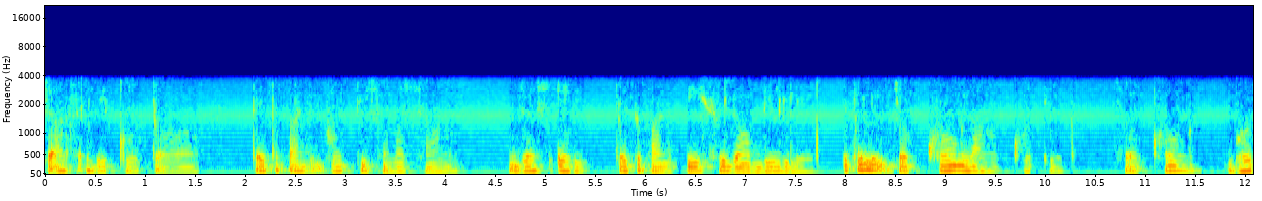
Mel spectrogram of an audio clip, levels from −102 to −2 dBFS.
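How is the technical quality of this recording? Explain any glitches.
The main problem is a mains buzz sitting under the speech for the whole clip, fairly prominent at roughly 20 dB below the talker. The speech itself has the narrow, phone-like sound of an AMR narrowband mobile codec, with nothing above about 3.8 kHz and only light codec colouring, which fits the codec's highest-quality mode.

Mains buzz, start to finish: sharp switching spikes from something like a dimmer, a rectifier or a missing shield get in twice per 50 Hz cycle, and their harmonics climb well up the spectrum. You hear it as a constant, raspy buzz rather than a smooth hum.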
